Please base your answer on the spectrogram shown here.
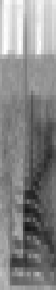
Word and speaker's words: Smith: Well, and she pronounces it Smythe.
